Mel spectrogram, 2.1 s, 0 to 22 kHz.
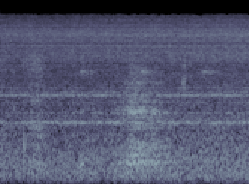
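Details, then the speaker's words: Leakdown test on misfiring 5.0L (305) GM Mercruiser, cylinder one at 90 psi holding 89: faint steady airy hiss of small normal ring leakage; sealing good. "you can hear there's a little bit of leakage they have you pull out the PCV valve and the dipstick so you can kind of listen but um but heck only being down to psi sounds pretty good"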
